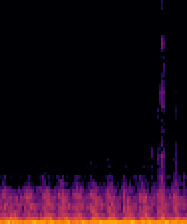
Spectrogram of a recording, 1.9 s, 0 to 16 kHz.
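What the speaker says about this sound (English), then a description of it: "Let's watch engine RPM while it's cranking." Starter cranking a 2004 GM 2500HD pickup's 6.6-liter Duramax diesel that won't fire, a steady rhythmic low chugging with no catch or rev-up, close and continuous throughout.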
